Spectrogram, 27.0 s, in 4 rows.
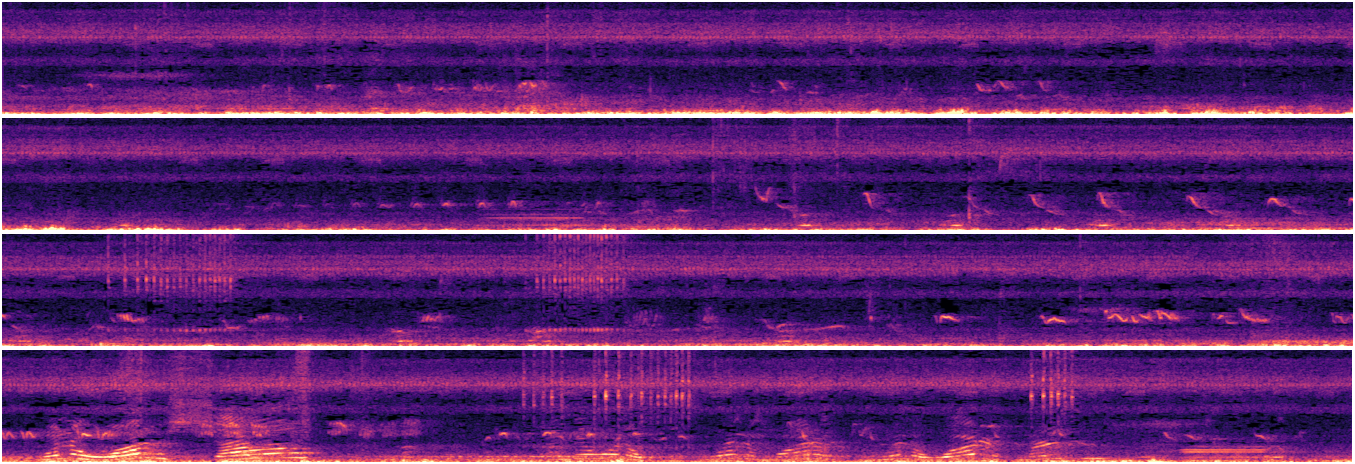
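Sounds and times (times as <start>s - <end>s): insect drone: 0.0s - 27.0s
bird chirping: 8.0s - 26.8s.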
